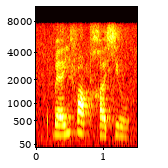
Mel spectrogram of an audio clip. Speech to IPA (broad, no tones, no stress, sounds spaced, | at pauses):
ɓ ɛ j f ɑ p χ ə sʲ u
